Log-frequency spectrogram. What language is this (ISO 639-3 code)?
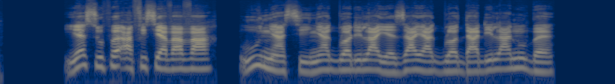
ewe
